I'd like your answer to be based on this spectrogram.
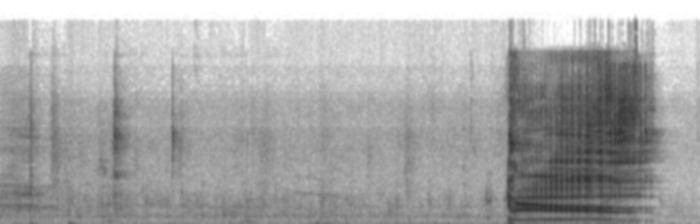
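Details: Deliberate burping technique: after quiet room noise, one loud, long, voiced belch lasting over a second; burping.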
